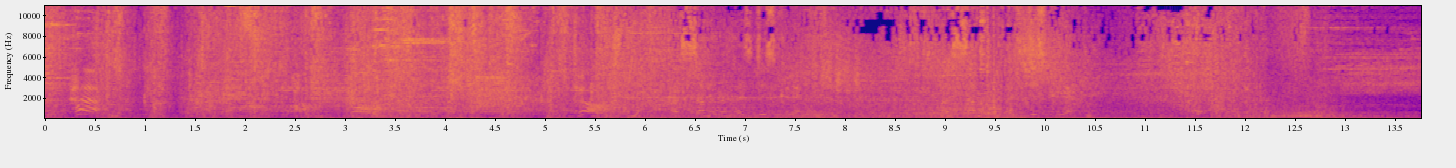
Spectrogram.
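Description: Spell and combat effects crackle and clash in a fast battle.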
